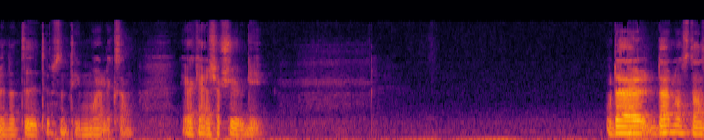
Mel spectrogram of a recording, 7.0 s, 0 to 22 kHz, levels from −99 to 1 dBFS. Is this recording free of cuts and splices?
no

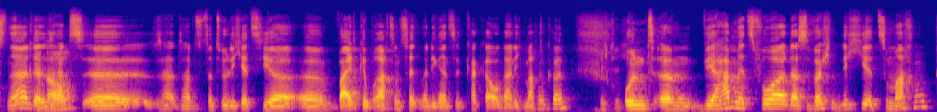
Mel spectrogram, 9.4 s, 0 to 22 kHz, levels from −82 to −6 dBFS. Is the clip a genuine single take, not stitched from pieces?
yes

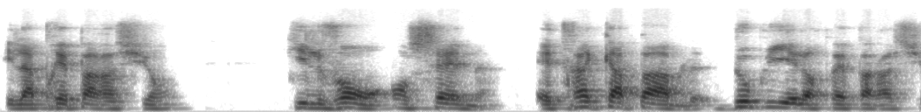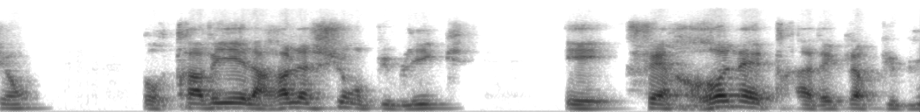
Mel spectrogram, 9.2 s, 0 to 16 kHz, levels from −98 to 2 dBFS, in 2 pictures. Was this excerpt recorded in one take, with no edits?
yes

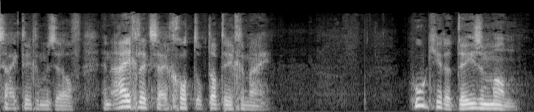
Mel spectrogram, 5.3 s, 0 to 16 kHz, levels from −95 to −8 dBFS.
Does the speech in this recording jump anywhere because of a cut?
yes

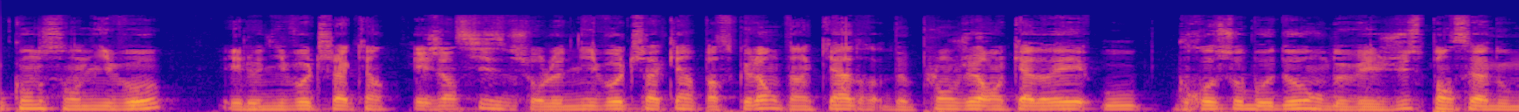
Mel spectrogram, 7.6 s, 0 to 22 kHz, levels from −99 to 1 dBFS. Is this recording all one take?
no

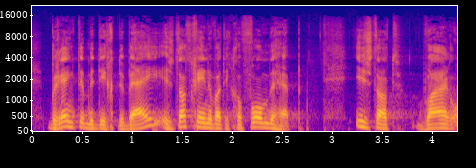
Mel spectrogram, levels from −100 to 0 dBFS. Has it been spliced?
no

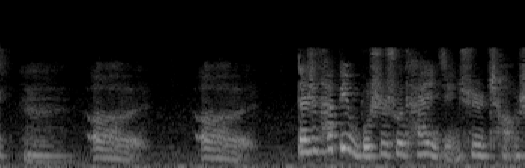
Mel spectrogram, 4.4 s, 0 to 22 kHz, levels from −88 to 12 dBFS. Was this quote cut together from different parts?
yes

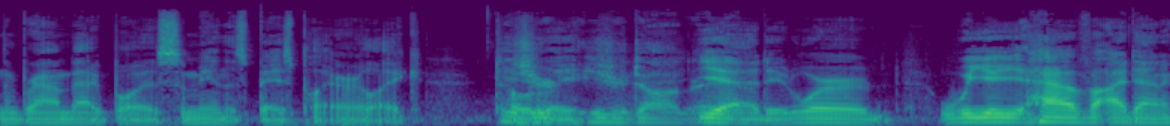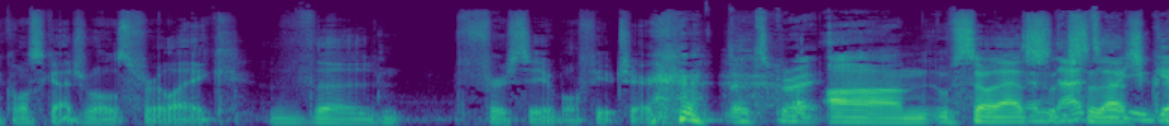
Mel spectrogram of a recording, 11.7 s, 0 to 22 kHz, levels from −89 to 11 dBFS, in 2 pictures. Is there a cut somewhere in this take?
yes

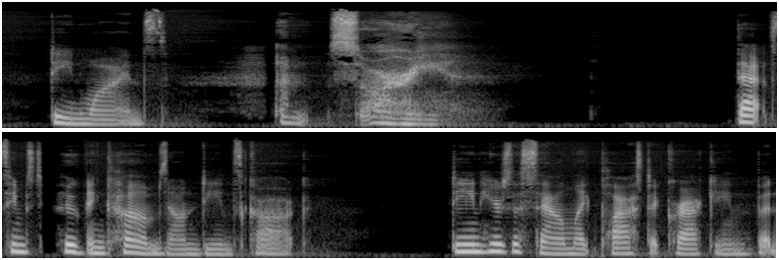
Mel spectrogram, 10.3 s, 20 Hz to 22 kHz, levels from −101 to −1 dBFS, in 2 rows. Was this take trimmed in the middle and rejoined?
yes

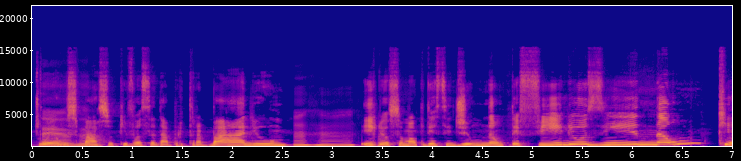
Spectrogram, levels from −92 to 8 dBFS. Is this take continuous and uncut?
no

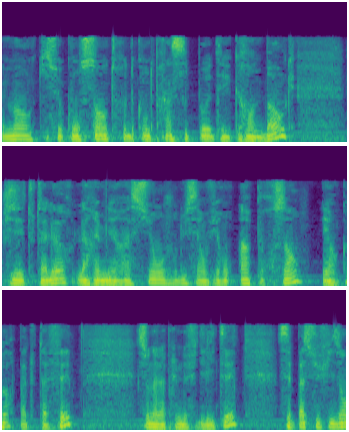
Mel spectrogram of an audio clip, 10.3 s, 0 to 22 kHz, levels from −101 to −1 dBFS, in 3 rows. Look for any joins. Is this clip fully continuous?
no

